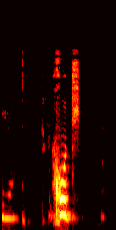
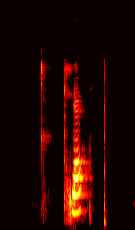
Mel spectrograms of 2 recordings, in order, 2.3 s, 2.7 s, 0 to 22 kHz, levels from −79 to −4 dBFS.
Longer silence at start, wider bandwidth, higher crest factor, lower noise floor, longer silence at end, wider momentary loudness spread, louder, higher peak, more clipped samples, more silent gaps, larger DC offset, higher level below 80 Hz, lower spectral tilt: second, 0.05 s vs 1.35 s; about the same, 9.4 kHz vs 9 kHz; about the same, 20 dB vs 20 dB; second, -60 dBFS vs under -90 dBFS; first, 0.75 s vs 0.6 s; second, 23 LU vs 26 LU; about the same, -16 LUFS vs -15 LUFS; about the same, 0 dBFS vs -2 dBFS; neither; first, 0.74-0.78 s vs none; neither; first, -70 dBFS vs -82 dBFS; about the same, -4.5 dB/octave vs -3.5 dB/octave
